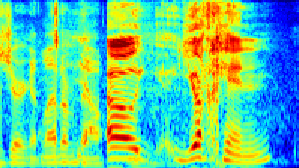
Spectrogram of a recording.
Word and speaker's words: Jurgen: let them know oh jurin spelled like jurgen's lotion is my roomie and that's how he says it so I have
